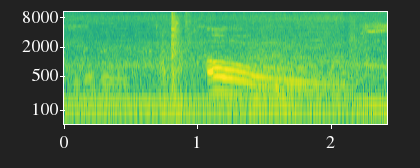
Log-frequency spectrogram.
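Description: A motorcycle crashes with a loud thud.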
